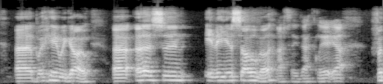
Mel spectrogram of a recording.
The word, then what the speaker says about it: Ersan Ilyasova: You'll have to forgive me if I mispronounce his name. Yeah. But here we go. Ersan Ilyasova.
